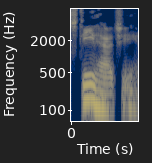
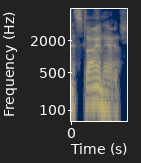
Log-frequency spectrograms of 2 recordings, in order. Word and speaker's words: Steinhatchee: remember names and I'm apparently it's Steed Hatchy I've been saying Steinhatchee now like a beer stein oh geez I apologize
